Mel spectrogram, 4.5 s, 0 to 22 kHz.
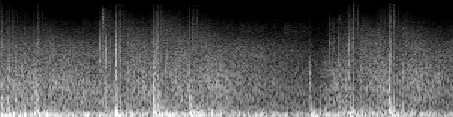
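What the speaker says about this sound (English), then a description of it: "I think they're firing smoke shells." Heavy gunfire and booming shell launches in an Operation Flashpoint WW3 NATO versus Russia battle, read as smoke shells being fired, with repeated sharp reports over a constant dense rumble.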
